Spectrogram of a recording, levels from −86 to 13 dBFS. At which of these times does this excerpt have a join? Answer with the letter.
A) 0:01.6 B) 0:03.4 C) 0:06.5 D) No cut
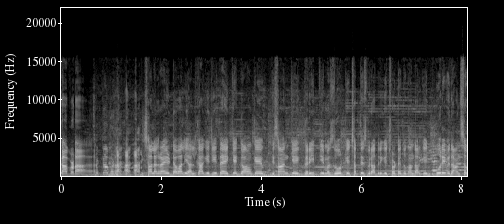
A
